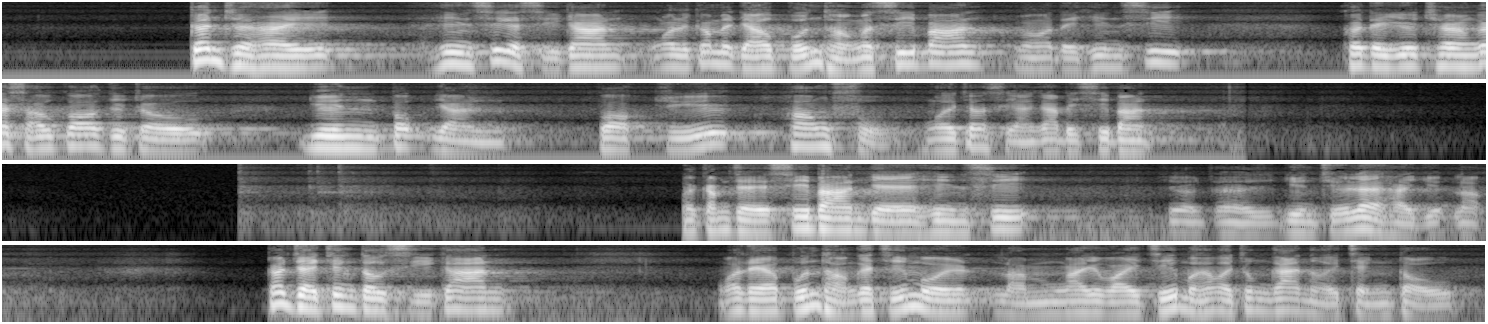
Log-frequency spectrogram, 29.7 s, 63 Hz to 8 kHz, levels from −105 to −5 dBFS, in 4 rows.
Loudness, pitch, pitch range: -21 LUFS, 135 Hz, 115-150 Hz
